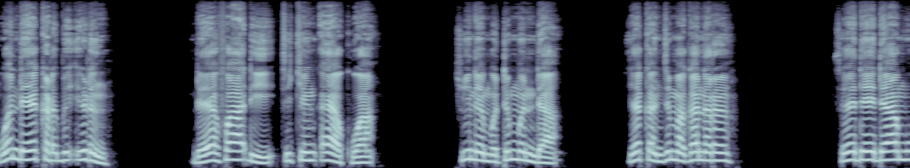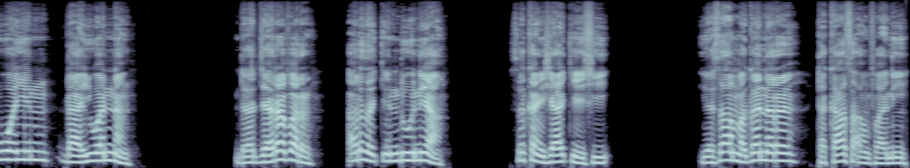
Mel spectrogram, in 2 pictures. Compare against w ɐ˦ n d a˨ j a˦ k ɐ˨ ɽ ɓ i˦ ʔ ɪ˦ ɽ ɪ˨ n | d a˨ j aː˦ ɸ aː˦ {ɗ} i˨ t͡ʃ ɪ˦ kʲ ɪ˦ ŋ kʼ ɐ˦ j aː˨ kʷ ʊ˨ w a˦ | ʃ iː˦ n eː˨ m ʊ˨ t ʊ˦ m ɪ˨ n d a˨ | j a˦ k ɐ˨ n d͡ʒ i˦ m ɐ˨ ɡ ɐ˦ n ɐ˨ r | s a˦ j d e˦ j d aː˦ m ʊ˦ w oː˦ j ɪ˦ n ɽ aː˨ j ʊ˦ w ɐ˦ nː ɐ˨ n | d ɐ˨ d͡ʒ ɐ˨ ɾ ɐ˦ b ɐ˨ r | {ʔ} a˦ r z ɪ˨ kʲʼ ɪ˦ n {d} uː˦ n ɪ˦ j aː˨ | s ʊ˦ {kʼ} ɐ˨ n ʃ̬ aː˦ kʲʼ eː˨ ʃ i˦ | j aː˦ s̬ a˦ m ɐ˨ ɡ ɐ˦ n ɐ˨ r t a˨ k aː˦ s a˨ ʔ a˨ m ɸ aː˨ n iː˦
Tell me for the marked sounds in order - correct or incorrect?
correct, correct, correct, incorrect: k

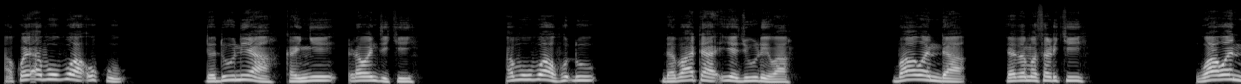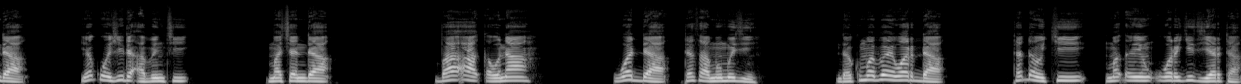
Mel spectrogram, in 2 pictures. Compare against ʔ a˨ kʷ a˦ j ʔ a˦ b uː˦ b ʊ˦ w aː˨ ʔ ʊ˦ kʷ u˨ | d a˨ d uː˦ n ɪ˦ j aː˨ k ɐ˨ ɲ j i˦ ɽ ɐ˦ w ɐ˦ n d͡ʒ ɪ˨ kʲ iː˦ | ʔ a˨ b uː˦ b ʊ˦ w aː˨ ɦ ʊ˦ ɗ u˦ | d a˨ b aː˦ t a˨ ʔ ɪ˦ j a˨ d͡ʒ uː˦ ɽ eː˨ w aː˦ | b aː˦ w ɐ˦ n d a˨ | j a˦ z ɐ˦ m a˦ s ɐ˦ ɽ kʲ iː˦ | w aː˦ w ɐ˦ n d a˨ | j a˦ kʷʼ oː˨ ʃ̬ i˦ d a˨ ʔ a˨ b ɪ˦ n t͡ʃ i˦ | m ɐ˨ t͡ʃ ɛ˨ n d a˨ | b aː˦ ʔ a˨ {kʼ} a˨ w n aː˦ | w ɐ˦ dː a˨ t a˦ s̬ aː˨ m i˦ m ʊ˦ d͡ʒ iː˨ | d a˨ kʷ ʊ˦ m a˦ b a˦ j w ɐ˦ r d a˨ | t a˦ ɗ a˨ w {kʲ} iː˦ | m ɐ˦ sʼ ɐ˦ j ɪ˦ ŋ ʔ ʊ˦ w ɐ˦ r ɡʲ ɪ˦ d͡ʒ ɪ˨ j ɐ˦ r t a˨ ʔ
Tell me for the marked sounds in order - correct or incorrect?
correct, correct

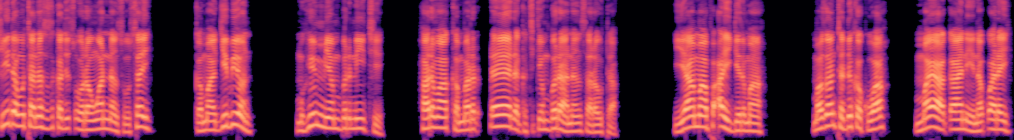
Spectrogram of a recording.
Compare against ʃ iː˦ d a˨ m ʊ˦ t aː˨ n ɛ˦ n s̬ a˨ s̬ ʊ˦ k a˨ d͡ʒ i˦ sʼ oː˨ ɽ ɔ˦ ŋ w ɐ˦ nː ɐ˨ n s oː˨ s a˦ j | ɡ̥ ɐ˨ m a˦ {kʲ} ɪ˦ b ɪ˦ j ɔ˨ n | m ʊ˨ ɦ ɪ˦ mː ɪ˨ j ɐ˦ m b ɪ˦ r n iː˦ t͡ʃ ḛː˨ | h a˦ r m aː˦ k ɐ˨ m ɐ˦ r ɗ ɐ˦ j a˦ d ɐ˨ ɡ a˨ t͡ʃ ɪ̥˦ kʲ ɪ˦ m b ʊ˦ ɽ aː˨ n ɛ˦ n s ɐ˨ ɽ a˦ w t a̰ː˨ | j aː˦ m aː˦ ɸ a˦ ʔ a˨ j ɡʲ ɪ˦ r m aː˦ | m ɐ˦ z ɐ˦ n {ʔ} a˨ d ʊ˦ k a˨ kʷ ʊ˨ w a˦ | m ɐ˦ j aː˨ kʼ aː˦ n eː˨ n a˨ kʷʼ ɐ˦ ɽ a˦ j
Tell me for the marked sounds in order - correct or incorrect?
incorrect: ɡʲ, incorrect: t

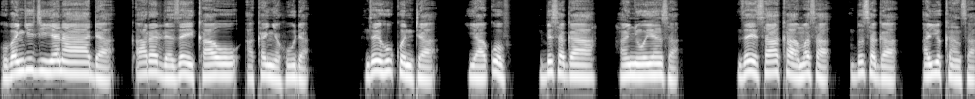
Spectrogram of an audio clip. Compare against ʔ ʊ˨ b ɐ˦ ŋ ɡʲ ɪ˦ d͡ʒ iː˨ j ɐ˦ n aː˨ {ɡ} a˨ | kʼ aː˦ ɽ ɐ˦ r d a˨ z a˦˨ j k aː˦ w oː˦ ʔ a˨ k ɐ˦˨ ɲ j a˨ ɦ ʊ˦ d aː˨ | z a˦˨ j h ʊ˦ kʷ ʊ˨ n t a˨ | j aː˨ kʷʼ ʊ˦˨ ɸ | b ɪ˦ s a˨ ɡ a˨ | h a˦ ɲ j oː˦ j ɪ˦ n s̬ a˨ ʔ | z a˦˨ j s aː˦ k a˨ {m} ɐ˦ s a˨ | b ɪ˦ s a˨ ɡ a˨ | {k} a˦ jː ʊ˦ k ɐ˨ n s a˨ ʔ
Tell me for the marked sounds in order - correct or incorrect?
incorrect: d, correct, incorrect: ʔ

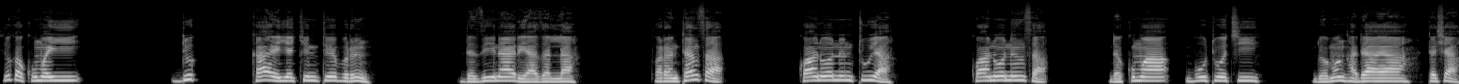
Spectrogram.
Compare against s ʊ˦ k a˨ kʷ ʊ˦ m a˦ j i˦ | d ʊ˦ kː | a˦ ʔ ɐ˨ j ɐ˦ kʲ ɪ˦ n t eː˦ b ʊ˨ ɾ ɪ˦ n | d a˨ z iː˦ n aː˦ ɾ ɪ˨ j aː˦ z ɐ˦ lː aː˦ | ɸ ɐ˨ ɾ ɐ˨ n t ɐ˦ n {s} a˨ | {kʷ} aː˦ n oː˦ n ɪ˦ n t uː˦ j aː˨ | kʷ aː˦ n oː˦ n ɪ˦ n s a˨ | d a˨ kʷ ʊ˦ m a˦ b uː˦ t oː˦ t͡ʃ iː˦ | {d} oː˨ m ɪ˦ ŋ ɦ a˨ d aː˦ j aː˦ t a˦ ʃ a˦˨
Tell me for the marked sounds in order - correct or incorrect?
correct, correct, correct

